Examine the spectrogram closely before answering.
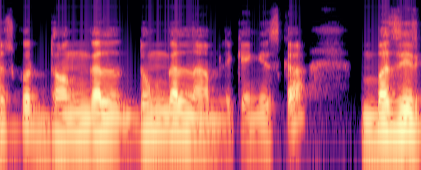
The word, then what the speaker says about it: Dhaungal: कमजोर राजा के शासन में वजीर दौलगल नहीं है, ये दोंगल होगा।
